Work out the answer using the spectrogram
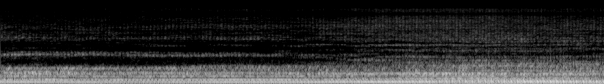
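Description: Mammoth sound effect: one long, low growl that holds steady throughout.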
